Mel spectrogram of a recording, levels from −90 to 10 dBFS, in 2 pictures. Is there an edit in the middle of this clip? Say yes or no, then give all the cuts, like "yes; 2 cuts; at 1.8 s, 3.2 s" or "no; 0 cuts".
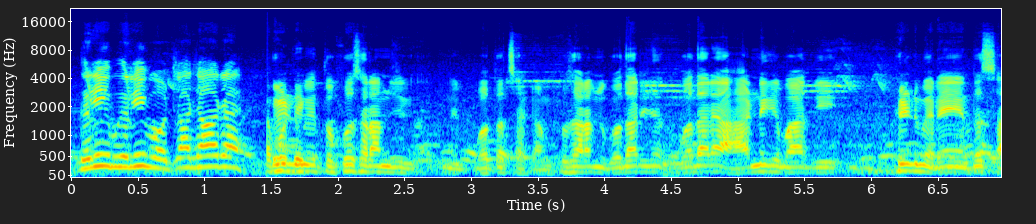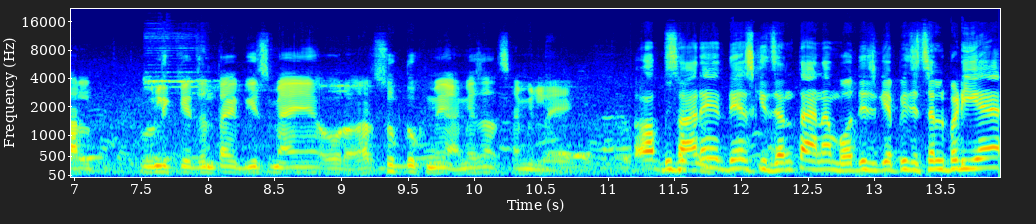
yes; 2 cuts; at 1.5 s, 11.2 s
